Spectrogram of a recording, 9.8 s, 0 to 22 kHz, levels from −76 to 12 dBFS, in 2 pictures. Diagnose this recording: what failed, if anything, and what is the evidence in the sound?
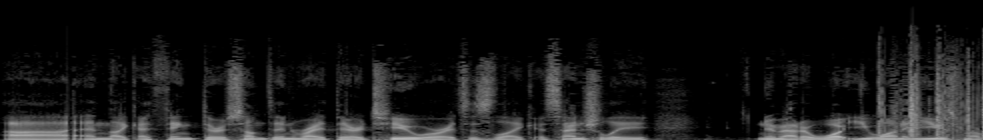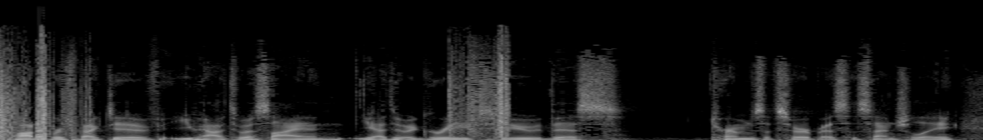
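The speech was encoded in separate pieces and joined without trimming the encoder's start delay and end padding, a codec-stage fault. The result is a gap at a join of encoded pieces: about 28 ms of silence from 0.33 to 0.36 s, with smeared edges, before "and like I think" carries on.

A worn cable, connector or control being moved is the likely cause, in the analogue wiring. Its fluctuating contact resistance produces cable scratch noise, dense uneven crackle from 4.36 to 5.37 s, after "no matter what you", at roughly speech level, and again, somewhat quieter, from 7.15 to 7.46 s, before "this terms of".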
